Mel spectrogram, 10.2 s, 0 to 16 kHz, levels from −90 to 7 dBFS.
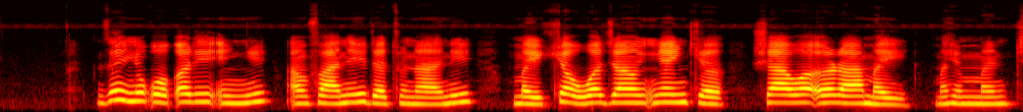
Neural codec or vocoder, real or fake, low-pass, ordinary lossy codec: none; real; 14.4 kHz; none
